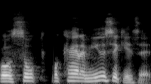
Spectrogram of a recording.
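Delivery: put-on Minnesota accent. Retelling what a man on the bus asked the group, in a minnesota accent. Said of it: "He had this really like North Michigan or Dakota, Mi- Minnesota accent".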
